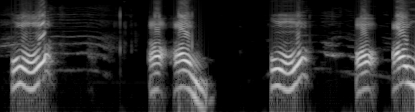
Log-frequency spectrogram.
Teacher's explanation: ओ आ औ के उच्चारण स्थान अछि कंठ एवं ओष्ठ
